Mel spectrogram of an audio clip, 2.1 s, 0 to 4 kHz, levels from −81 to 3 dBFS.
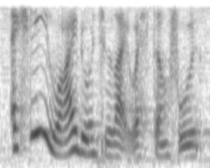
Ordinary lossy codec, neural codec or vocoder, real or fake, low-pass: none; none; real; 3.6 kHz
